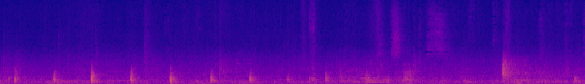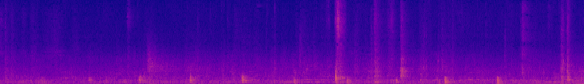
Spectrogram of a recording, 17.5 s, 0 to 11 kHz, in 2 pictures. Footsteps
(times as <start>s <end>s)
7.6s 17.5s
